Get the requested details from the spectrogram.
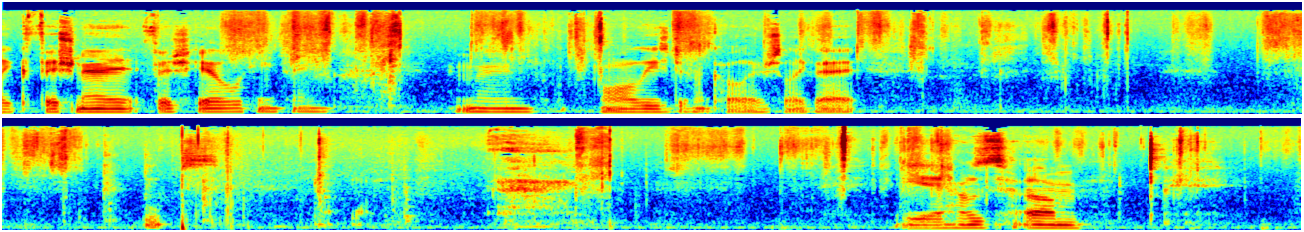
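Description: Stiff paper cards slide and rustle as a hand shuffles through them.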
